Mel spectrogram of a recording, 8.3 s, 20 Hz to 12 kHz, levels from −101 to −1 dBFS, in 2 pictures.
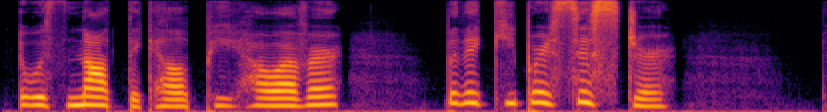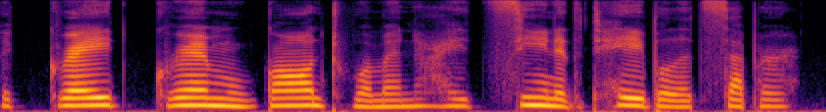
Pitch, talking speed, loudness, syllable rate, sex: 220 Hz, 165 wpm, -19 LUFS, 4.9 syllables/s, female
